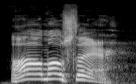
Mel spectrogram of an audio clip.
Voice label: world hospital, namvet, survivor voice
